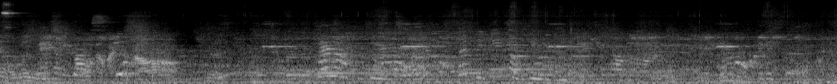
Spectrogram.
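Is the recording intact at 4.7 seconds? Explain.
No. A ground loop or nearby transformer is leaking the 60 Hz power line into the signal, and this mains hum runs through the whole clip, including 4.7 s. It adds a steady low drone with some low harmonics, sitting only moderately below the sound itself.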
